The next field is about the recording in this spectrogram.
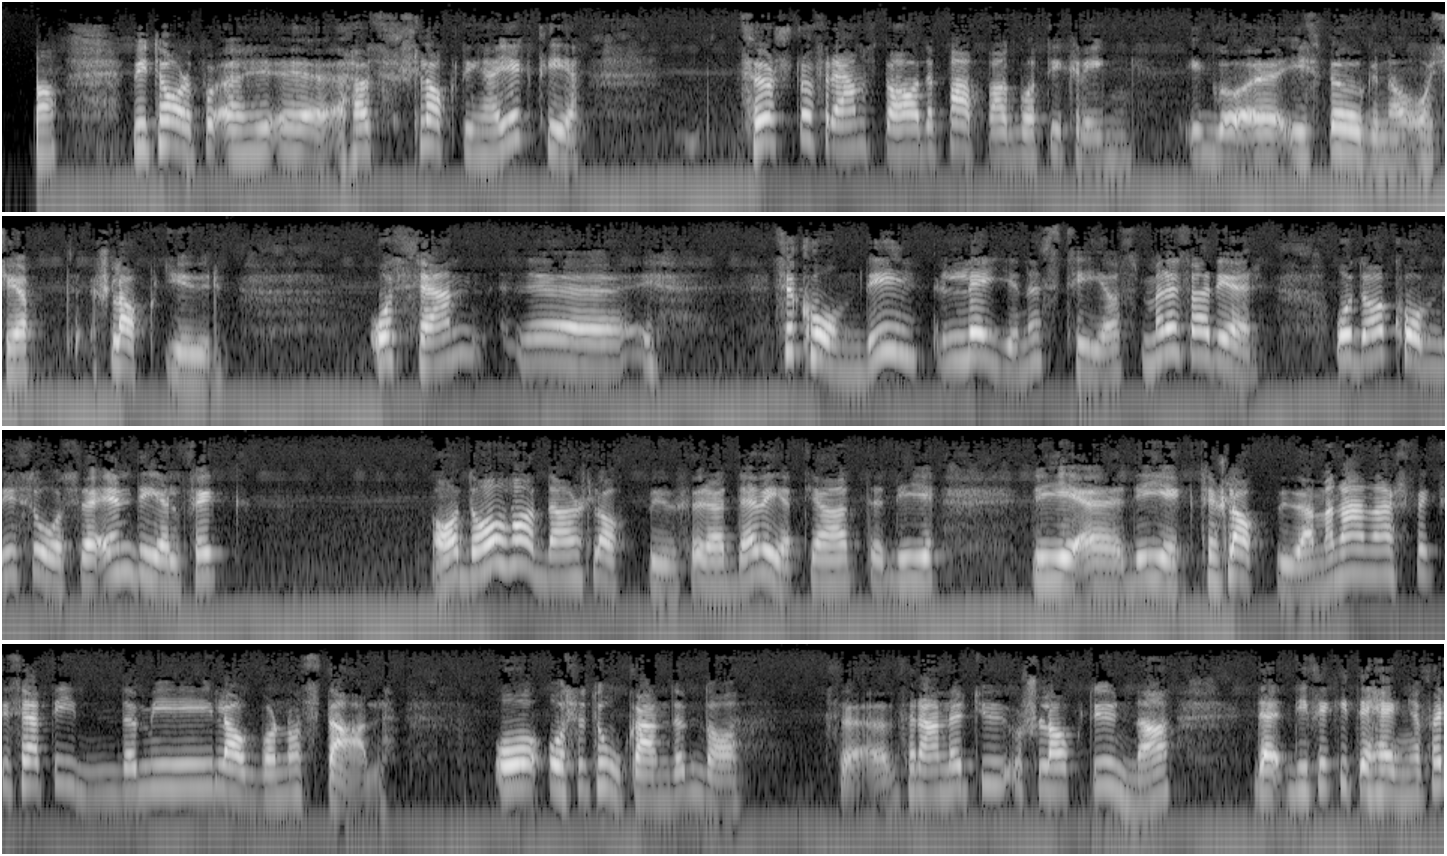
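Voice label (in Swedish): Köla Värmland, dialekter; Svenska sagor; Folkminnen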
